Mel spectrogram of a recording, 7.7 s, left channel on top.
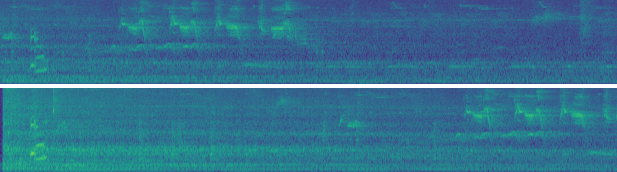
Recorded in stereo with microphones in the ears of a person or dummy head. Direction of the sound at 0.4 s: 25° right (ahead or behind).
